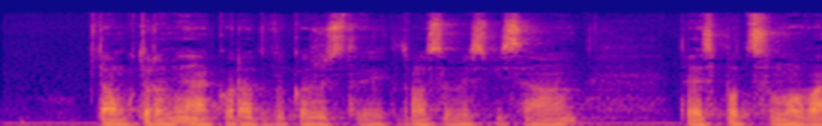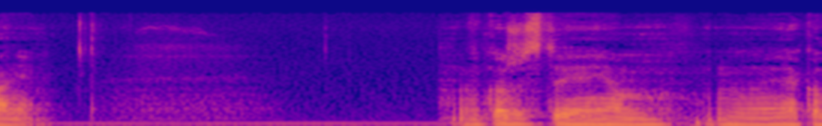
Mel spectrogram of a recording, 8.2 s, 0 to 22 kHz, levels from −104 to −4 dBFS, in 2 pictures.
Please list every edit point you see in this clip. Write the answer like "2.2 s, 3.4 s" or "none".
6.3 s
